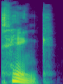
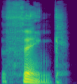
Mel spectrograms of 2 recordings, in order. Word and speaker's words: think: For pronunciation, you might struggle with the thea sound, saying tink instead of think. I used to do that, too. Practice by putting your tongue between your teeth and blowing air like think.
